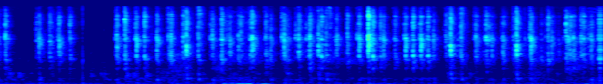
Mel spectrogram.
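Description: Faint typing on a computer keyboard: a quick, uneven run of keystrokes, with a short pause about a second in.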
